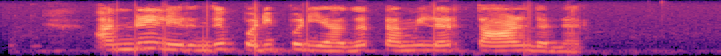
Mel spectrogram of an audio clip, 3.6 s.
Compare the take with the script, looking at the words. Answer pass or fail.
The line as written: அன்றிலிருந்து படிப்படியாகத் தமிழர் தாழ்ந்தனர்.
pass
